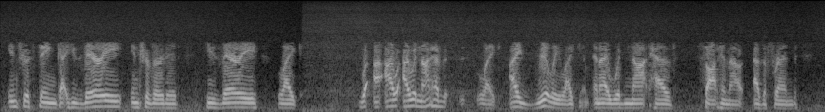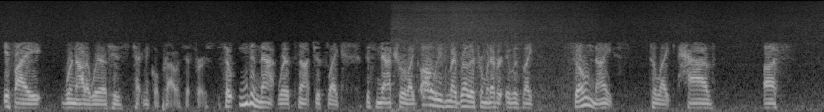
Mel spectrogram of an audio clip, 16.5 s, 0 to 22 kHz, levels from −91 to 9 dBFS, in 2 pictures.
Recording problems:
high frequencies cut off; severe; nothing above 4.5 kHz
wrong speed and pitch; too fast and too high; 1.5 times normal speed
distortion; slight; 10 dB below the speech
garbled, watery; slightly
hiss; faint; throughout; 20 dB below the speech

